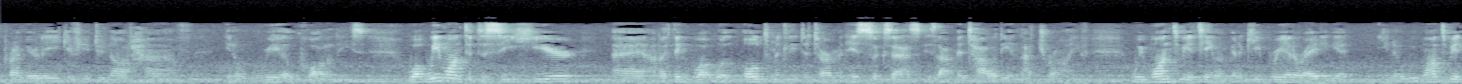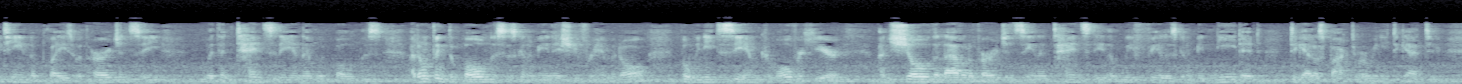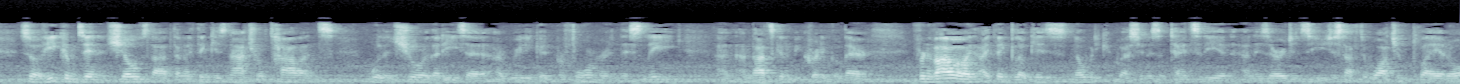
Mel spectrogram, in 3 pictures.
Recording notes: Here's the entire audio from that press conference, unedited.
